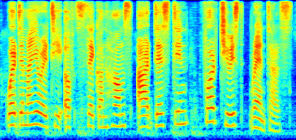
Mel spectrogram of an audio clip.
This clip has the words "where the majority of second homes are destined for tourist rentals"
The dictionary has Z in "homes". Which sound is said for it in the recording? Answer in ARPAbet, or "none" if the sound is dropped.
S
